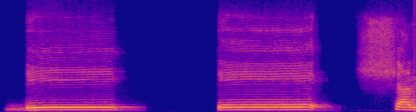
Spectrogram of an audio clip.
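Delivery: Dictation stretched slowly, syllable by syllable; syllables drawn out. Shown as a demonstration. Teacher stretching dictation slowly to count syllables. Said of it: "कितने syllables हुए?".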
